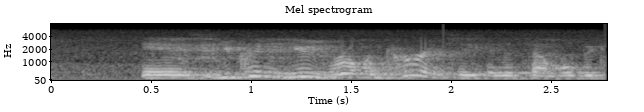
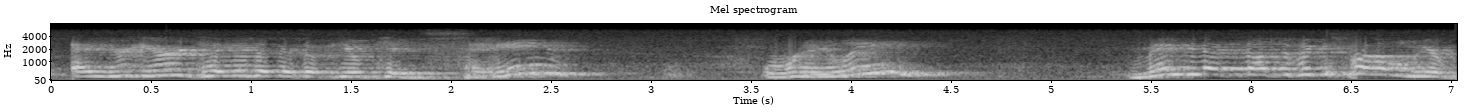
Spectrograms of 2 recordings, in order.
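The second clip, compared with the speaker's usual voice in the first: higher, incredulous rebuke; exasperated Jesus; 5 semitones higher than usual. Retold or imitated. Jesus chiding the offended leaders, higher and exasperated. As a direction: scold them in disbelief. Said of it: "I can just imagine him".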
